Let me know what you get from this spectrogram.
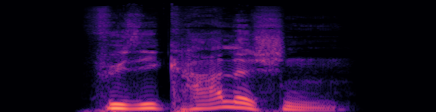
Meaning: inflection of physikalisch: 1. strong genitive masculine/neuter singular 2. weak/mixed genitive/dative all-gender singular 3. strong/weak/mixed accusative masculine singular 4. strong dative plural
- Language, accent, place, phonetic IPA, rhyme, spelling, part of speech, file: German, Germany, Berlin, [fyziˈkaːlɪʃn̩], -aːlɪʃn̩, physikalischen, adjective, De-physikalischen.ogg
